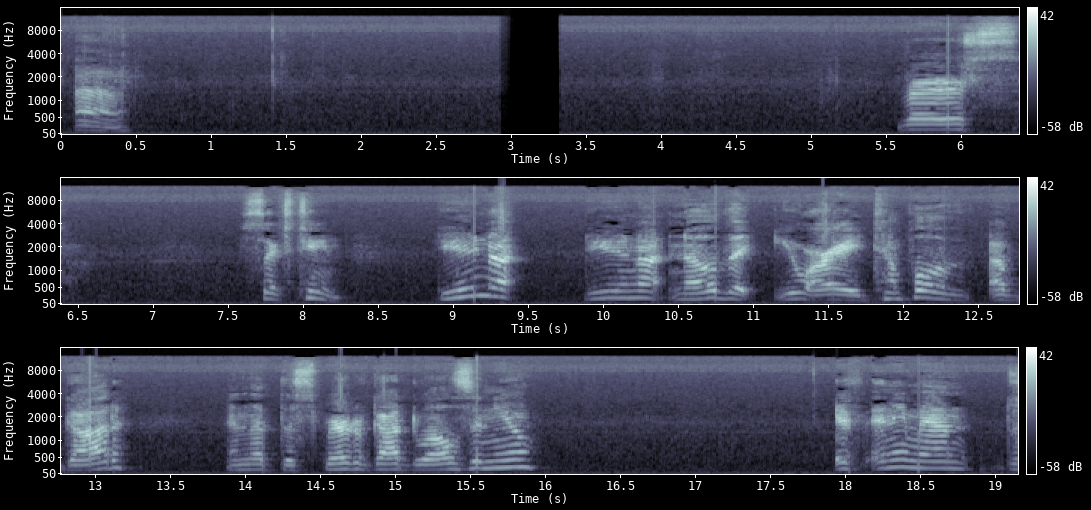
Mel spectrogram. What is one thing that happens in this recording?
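A man reads out calmly, close to a headset microphone, with pauses.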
